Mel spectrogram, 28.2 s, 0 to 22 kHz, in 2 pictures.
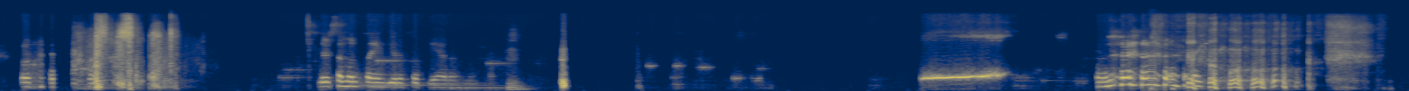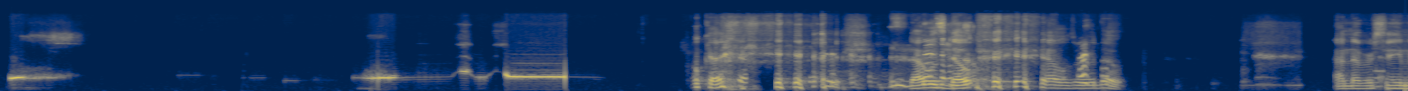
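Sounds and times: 
speech: 0.2s - 1.9s, 3.2s - 5.3s, 11.0s - 13.6s, 21.1s - 25.4s, 27.5s - 28.1s
Brazilian Indian-style whistling: 9.3s - 10.1s, 17.8s - 19.9s
laughter: 11.1s - 13.6s, 21.2s - 25.3s.

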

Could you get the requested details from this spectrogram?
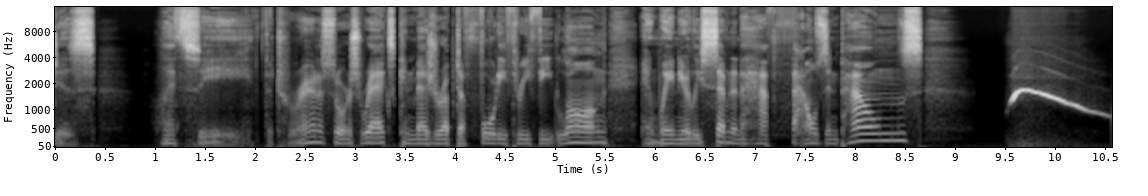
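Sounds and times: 
speech: 0.0s - 8.9s
person whistling: 9.6s - 10.5s.

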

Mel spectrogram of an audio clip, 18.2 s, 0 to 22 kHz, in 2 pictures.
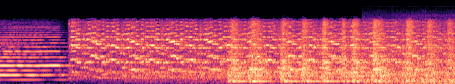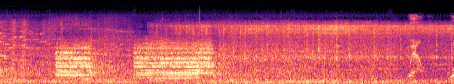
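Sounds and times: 
long train horn blasts: 0.0s - 13.7s
train rumbling and clattering on tracks while slowing to a stop: 2.6s - 18.1s.

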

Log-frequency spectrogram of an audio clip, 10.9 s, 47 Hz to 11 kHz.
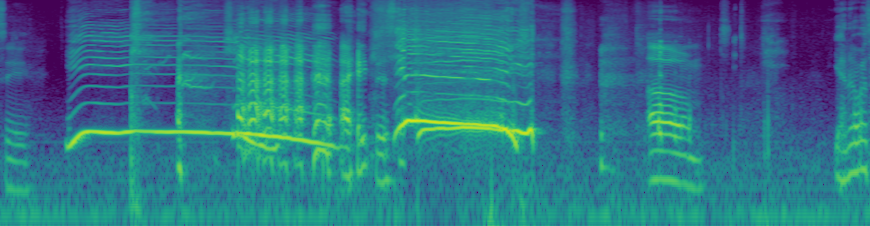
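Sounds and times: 
speech: 0.0s - 5.6s, 7.5s - 8.9s, 10.4s - 10.8s
dog howling: 1.2s - 4.3s, 4.9s - 6.8s
laughter: 1.8s - 5.2s, 6.0s - 8.8s.

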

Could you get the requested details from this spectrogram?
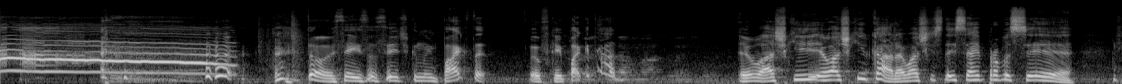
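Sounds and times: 
person imitating a dominant chest-beating yell: 0.0s - 2.4s
laughter: 0.8s - 3.1s
speech: 2.8s - 6.5s, 7.4s - 11.2s.

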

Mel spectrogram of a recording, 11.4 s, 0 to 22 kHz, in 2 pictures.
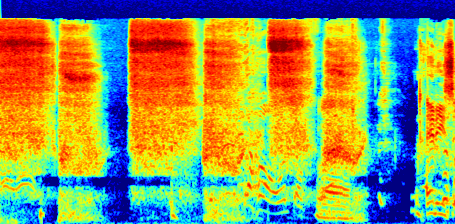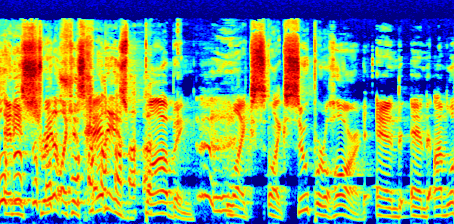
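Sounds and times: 
man imitating heavy rasping breathing under a blanket: 0.0s - 4.8s
speech: 3.9s - 11.3s
laughter: 5.2s - 8.8s.

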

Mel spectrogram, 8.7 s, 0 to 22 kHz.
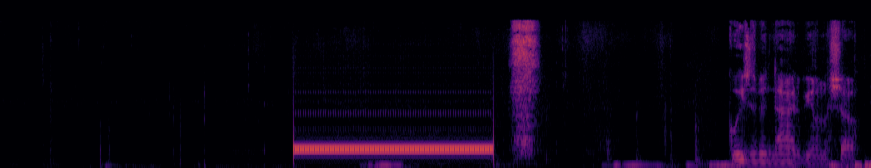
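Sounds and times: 
phone line ringing on an outgoing call: 2.9s - 5.0s
speech: 7.4s - 8.7s.

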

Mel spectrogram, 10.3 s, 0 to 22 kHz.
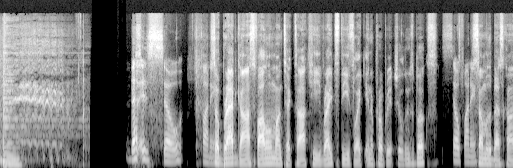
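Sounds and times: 
horse neighing: 0.1s - 1.6s
speech: 2.6s - 10.2s.

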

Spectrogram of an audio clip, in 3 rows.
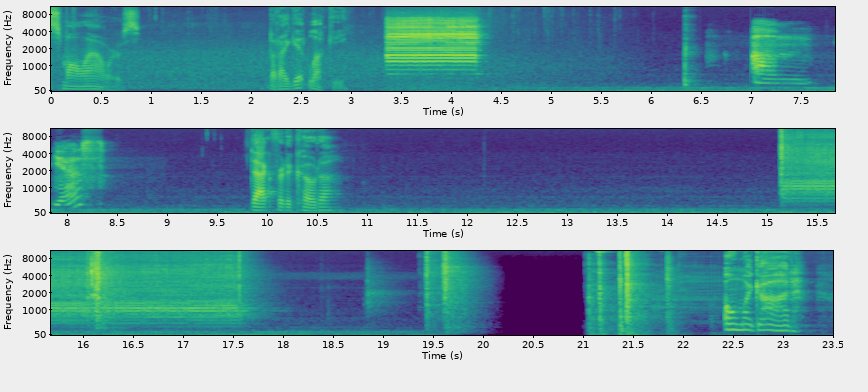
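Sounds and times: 
low rumble: 0.0s - 15.2s
speech: 0.1s - 1.0s, 2.2s - 3.1s, 7.6s - 8.4s, 9.8s - 10.8s, 22.4s - 23.3s
door creaking open: 3.3s - 6.8s, 15.2s - 20.0s, 21.0s - 22.8s
door shutting with knocks and a thud: 18.8s - 20.0s, 21.0s - 22.4s.

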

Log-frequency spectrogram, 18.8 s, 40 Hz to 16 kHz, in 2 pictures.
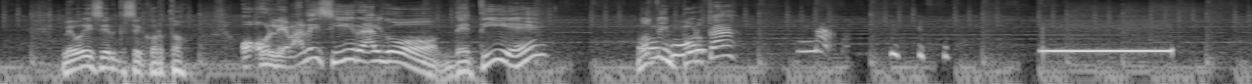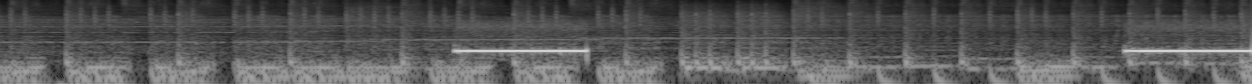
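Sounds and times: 
speech: 0.5s - 4.2s, 4.8s - 7.2s, 7.8s - 8.9s
laughter: 6.0s - 7.3s
telephone ringback tone during a call: 7.8s - 8.8s, 12.8s - 13.8s, 17.8s - 18.7s.

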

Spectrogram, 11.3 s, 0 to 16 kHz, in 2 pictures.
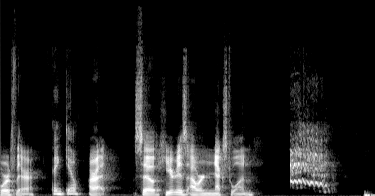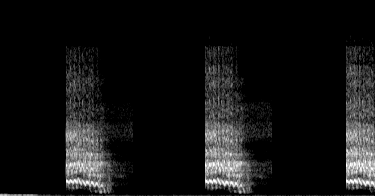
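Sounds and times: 
speech: 0.0s - 3.9s
sci-fi film swamp creature warbling bird-like call: 4.4s - 5.0s, 6.6s - 7.3s, 8.7s - 9.4s, 10.8s - 11.2s
deep low thud: 5.5s - 6.2s.

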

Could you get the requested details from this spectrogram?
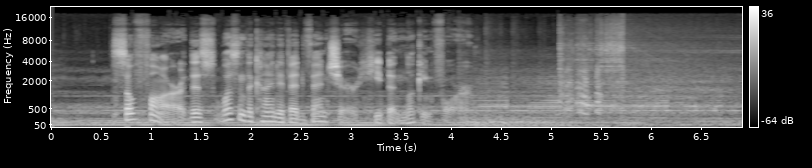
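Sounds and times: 
car engine cranking, starting and idling: 0.0s - 6.9s
speech: 0.6s - 4.6s.

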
